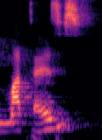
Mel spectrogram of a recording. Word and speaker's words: mathesis: Vem de mathesis, um TH, tem uma pronúncia que é parecida com aquela do inglês, né? Aquela como se fosse fezes, uma coisa assim, e que é a doutrina do número abstrato.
